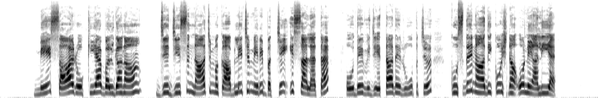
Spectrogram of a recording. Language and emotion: Dogri, surprised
